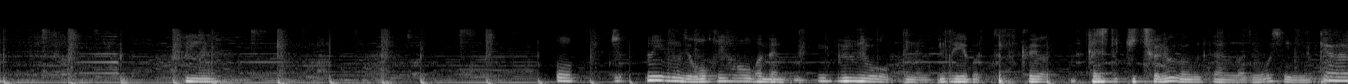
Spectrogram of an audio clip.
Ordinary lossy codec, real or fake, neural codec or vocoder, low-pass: MP3, 32 kbps; fake; codec, 24 kHz, 0.9 kbps, WavTokenizer, medium music audio release; 5.4 kHz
